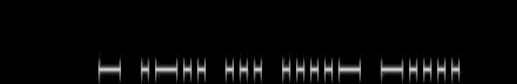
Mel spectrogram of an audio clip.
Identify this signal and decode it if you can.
Morse code, heard as a keyed tone, about 17 wpm, 700 Hz. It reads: TLS46
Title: Code Groups - 5 Letter:Numbers - 17wpm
